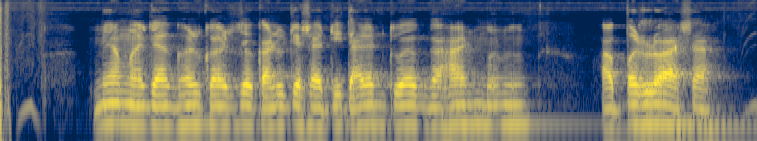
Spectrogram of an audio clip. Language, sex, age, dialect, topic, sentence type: Marathi, male, 25-30, Southern Konkan, banking, statement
